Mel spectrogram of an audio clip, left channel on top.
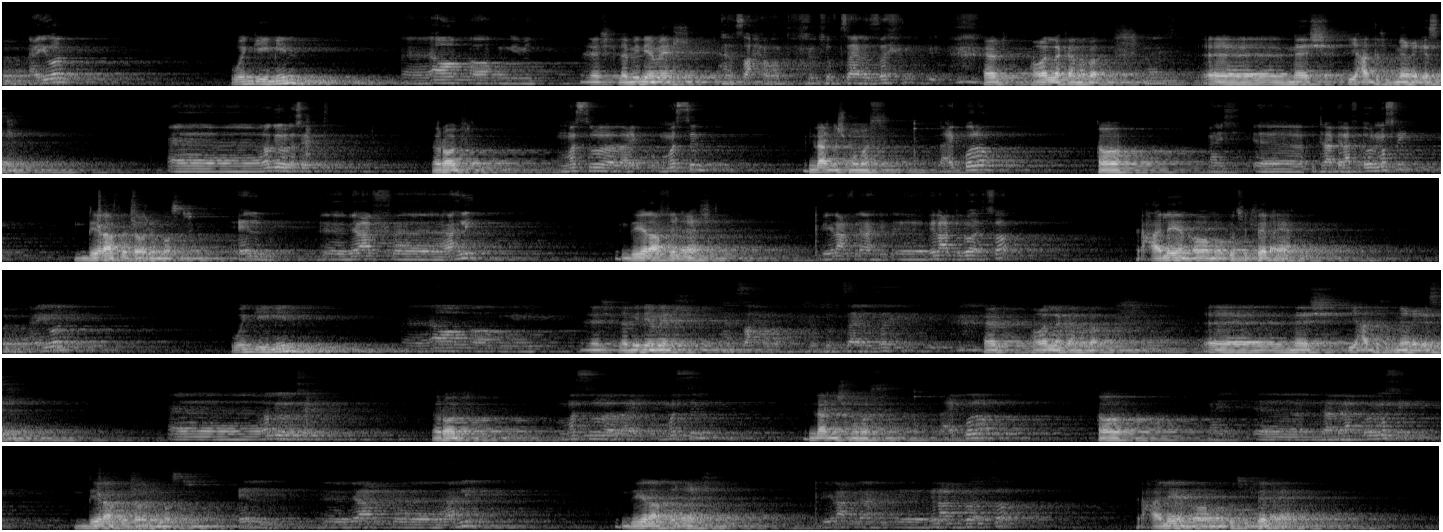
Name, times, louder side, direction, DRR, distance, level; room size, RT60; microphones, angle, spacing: voice 1, 0.3-0.8 4.0-5.4 7.1-9.9 10.7-10.9 11.4-11.8 16.0-17.6 19.9-21.5 23.7-24.4 26.4-28.6 31.1-31.5 31.9-33.6 36.9-39.0, left 4 dB, 85° left, 7 dB, 0.5 m, -33 dB
voice 2, 2.3-3.0 5.8-6.9 9.8-11.0 12.0-14.4 18.7-19.1 22.4-23.2 25.3-25.6 29.5-30.7 34.9-35.9 40.2-41.7, left 2 dB, 35° left, 5 dB, 0.5 m, -22 dB
9.1 x 8.7 x 3.6 m, 2.7 s
head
